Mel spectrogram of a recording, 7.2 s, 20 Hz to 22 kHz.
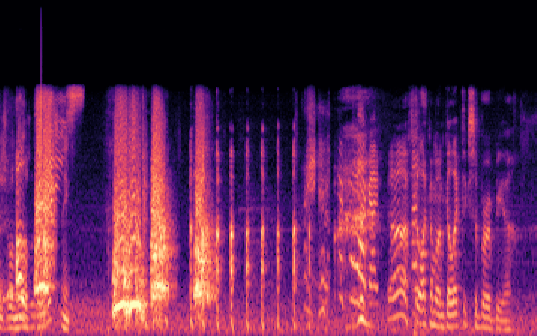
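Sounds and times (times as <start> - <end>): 
speech: 0.0 - 2.6, 4.1 - 7.1
dogs barking: 0.2 - 0.9, 1.5 - 3.2
dogs yipping and whimpering: 1.5 - 3.0
laughter: 2.5 - 5.1.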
